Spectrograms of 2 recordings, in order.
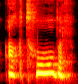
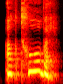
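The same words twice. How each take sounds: The two takes are said the same way.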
